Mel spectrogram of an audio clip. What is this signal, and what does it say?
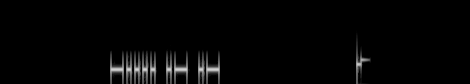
Morse code, heard as a keyed tone, about 30 wpm, 700 Hz. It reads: 6AA
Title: All Cut Numbers - 3-Digit 30wpm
